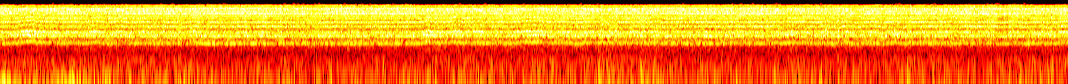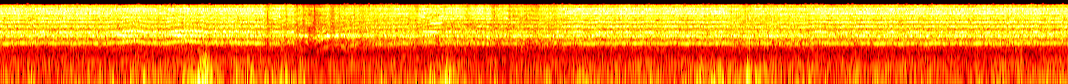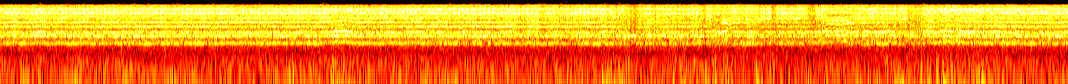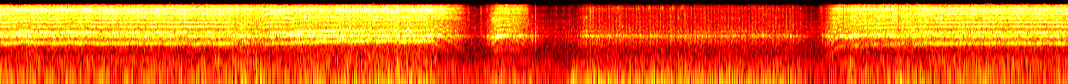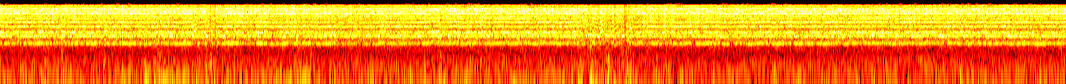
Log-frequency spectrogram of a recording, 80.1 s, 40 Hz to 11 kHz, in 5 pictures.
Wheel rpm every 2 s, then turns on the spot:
160, 160, 160, 160, 160, 160, 160, 160, 160, 160, 130, 160, 160, 160, 160, 160, 160, 160, 160, 160, 160, 160, 160, 160, 160, 160, 160, 60, 20, 10, 110, 160, 160, 170, 160, 160, 160, 160, 160, 160.
56-60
